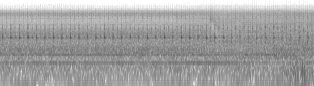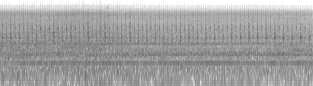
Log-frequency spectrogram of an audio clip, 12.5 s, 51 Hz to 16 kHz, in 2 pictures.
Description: Can someone tell me what the knocking is on my 02 pt cruiser ?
